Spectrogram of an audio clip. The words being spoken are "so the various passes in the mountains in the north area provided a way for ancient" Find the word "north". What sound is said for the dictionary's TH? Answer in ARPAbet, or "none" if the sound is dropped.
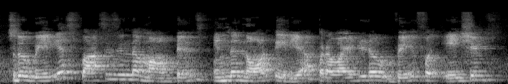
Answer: T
